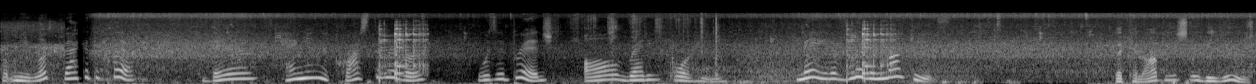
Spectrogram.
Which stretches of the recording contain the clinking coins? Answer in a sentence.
The clinking coins can be heard from 3.8 to 4.3 s and from 8.4 to 9.0 s.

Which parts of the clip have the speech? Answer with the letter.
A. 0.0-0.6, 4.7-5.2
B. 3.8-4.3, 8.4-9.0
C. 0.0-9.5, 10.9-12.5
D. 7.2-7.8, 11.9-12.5
C.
